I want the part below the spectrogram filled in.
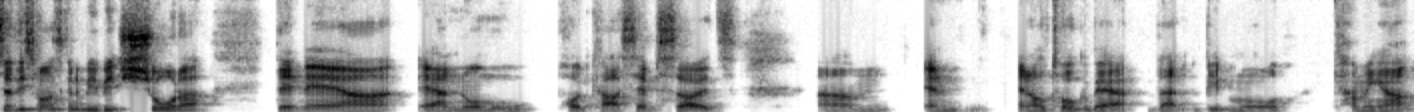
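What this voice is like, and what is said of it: Australian accent. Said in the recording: “as you can probably hear from my accent, we're based here in Australia”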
